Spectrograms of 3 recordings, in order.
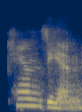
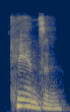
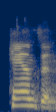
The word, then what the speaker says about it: Kansan: our our first and only so far can kansian how do you how do you say your kansan kansan of course all right you get to choose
